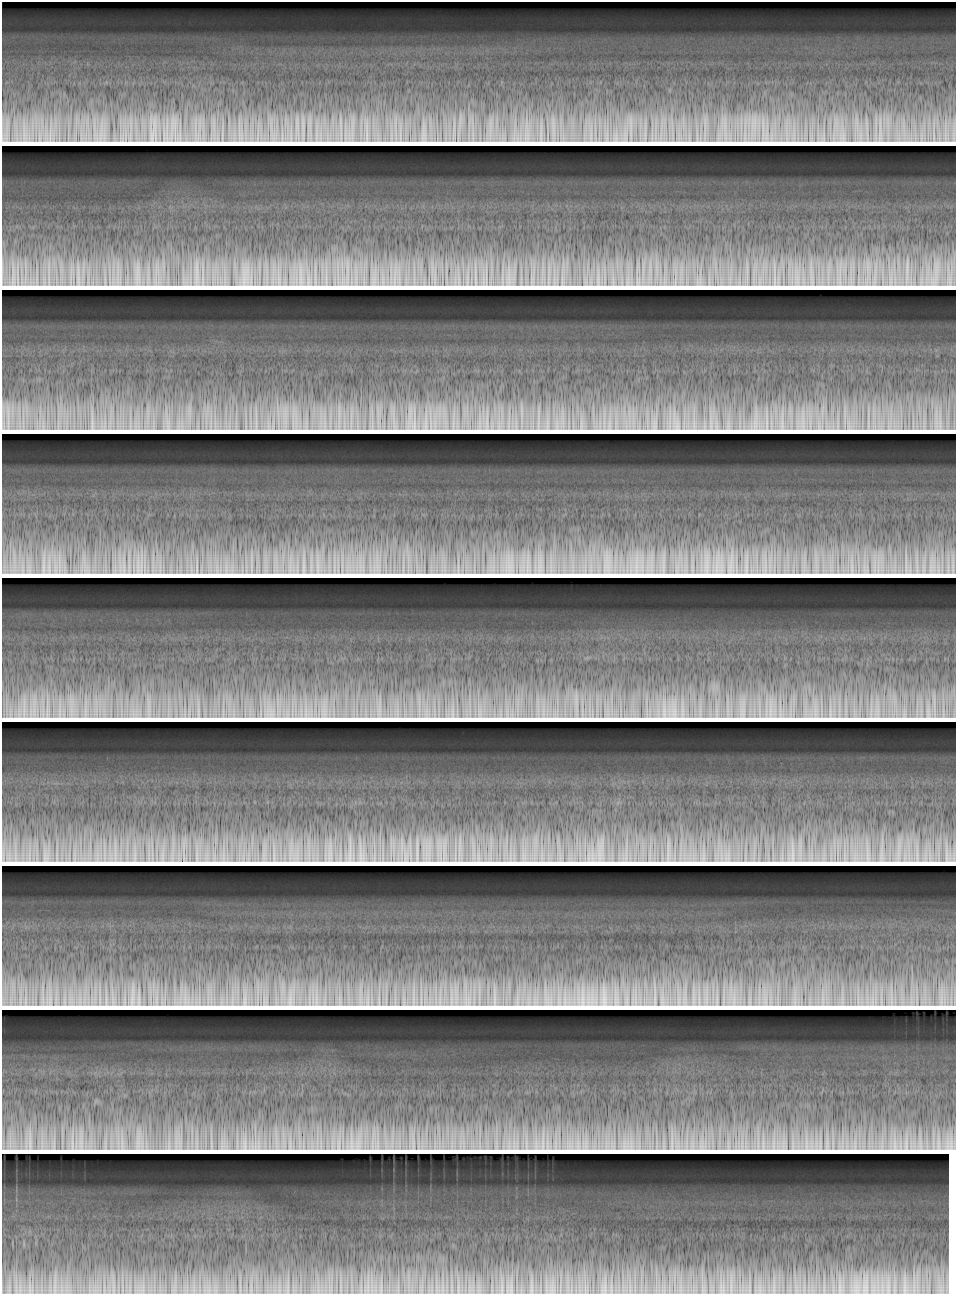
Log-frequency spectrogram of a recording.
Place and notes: essen, city park, pigeons and fountain
Under a tree nearby the artificial lake, a group of pidgeons and the permanent white noise of a water fountain on the lake. In the end pigeons flying away in small groups.
Projekt - Klangpromenade Essen - topographic field recordings and social ambiences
